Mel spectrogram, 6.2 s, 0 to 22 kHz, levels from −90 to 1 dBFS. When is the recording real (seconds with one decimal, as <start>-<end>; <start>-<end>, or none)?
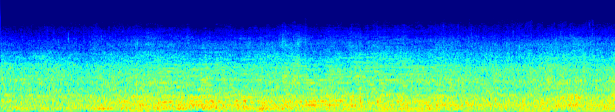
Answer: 0.0-1.4; 4.6-6.2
